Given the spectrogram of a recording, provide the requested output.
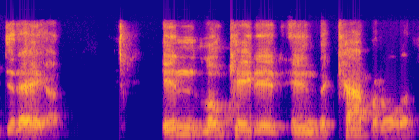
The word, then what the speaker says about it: Diriyah: But Diriyah, pronounced like a ray of sunshine, Diriyah, located in the capital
